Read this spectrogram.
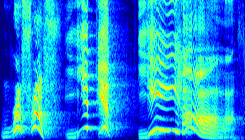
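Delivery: very high, squeaky barking into a whoop; high, gleeful barks and yee-haw; excited dog barks. Acted. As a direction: yap like an eager herding dog. Dog sets on supposed cow.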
